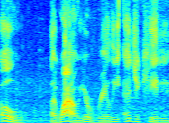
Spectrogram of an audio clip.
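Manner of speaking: mock, openly astonished and amazed tone. Retelling an interviewer's reaction to her being educated: imitating a surprised interviewer. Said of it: "in this surprised voice".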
